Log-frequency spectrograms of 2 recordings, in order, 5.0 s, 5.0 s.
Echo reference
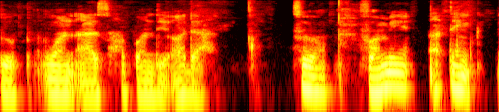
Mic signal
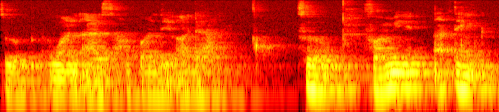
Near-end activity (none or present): none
